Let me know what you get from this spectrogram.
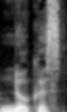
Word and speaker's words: Nokosu: which is a game called Nokus Dice. I believe I'm pronouncing that correctly. I believe that you do not say that U, but it is spelled Nokusu, if you were to spell it Nokusu, I believe.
